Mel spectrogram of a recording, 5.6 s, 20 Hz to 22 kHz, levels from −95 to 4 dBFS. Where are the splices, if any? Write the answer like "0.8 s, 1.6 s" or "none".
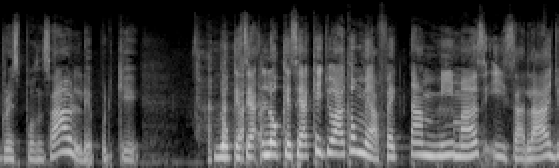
4.5 s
